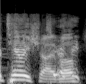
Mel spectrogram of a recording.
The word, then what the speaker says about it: Schiavo: Yeah, you got Teresa Schrivero. – Teresa Schrivero. Or Terry Schiavo.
